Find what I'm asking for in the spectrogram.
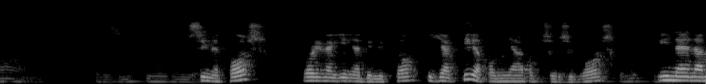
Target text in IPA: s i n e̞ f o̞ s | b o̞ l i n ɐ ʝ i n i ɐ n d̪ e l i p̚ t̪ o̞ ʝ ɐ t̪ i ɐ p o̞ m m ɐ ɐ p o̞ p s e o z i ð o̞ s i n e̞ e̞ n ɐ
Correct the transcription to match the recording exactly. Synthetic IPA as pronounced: s i n e̞ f o̞ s | b o̞ ɾ i n ɐ ʝ i n i ɐ n d̪ i l i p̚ t̪ o̞ ʝ ɐ t̪ i ɐ p o̞ m ɲ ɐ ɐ p o̞ p s i o z i ɣ o̞ s i n e̞ e̞ n ɐ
